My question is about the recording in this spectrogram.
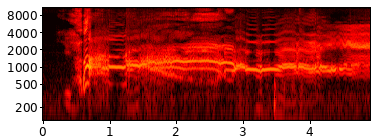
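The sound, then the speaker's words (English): A single voice in a voice message lets out a loud, drawn-out scream that starts abruptly and holds for several seconds, strained and wavering in pitch, harsh with no talking around it. “Please scream more.”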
